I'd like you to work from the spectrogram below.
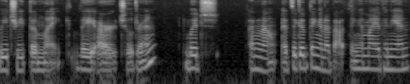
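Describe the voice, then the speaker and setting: A very clean recording with a silent background, in a Canadian accent. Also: woman. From Canada. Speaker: podcast host, English teacher. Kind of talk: educational podcast monologue. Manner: casual, chatty.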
